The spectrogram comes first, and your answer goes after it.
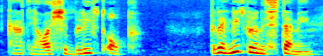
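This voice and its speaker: A woman's voice: medium pitch, expressive, brisk, warm tone, breathy edge. A woman acting an outspoken, defiant schoolgirl in a radio soap, feisty and argumentative. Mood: sulky. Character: outspoken, defiant schoolgirl daughter, quick to answer back.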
